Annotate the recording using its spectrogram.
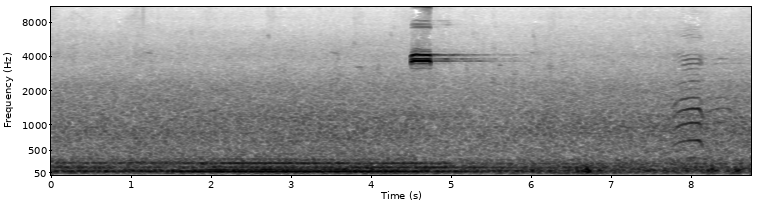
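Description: One short, sharp referee's whistle blast about halfway through, the loudest sound here. Under it, a low steady engine hum fades out soon after, and a short shout comes right at the end.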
